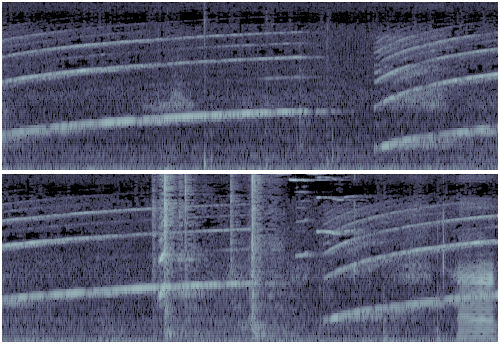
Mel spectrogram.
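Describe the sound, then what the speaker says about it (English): An alarm blares in the video game Life is Strange: a wailing tone sweeps upward again and again, loud and continuous, with a few sharp clanks midway. "please turn off that alarm since that's your job"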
